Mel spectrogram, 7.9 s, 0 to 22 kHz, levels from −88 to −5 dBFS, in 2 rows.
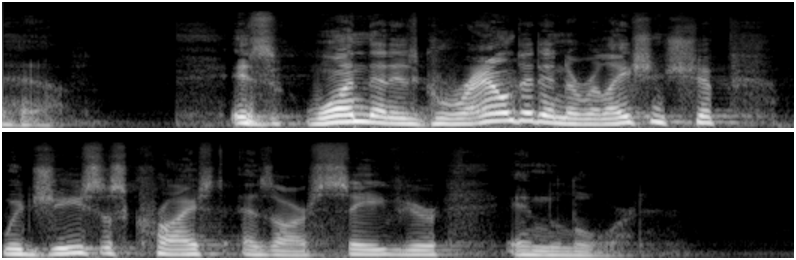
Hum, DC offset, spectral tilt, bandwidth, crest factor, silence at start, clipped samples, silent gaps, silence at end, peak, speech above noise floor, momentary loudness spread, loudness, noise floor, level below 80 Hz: none; under 0.1%; -8 dB/octave; 13.5 kHz; 20 dB; 0 s; under 0.1%; none; 0.9 s; -2 dBFS; 49 dB; 15 LU; -20 LUFS; -68 dBFS; -60 dBFS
